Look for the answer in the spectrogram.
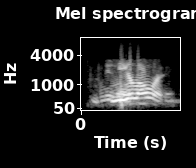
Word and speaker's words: nihilo: How would you pronounce that? – Nihilo, sorry? – Yeah, I think Nihilo. – Nihilo. Creation ex nihilo.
